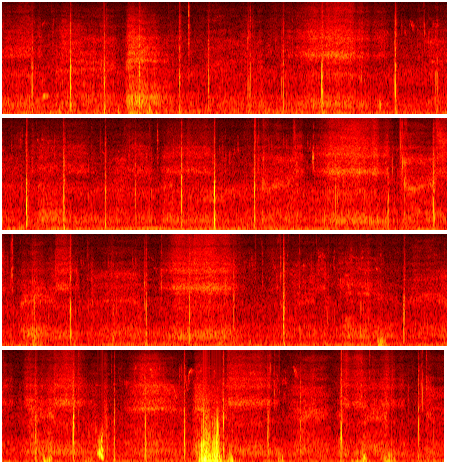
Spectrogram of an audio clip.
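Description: A man breathing hard while climbing steep stone steps, with irregular footsteps scuffing and tapping on the stone. A louder low puff of breath comes near the end.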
